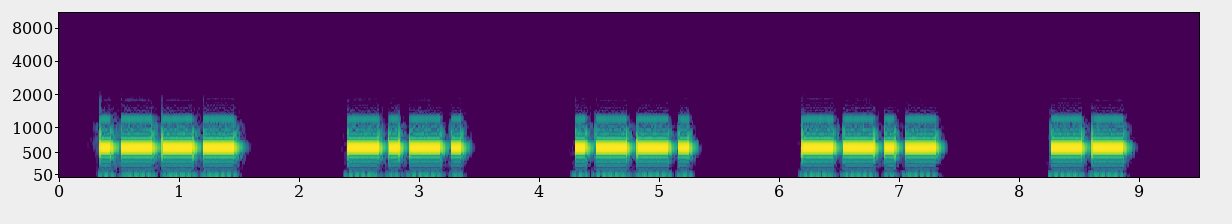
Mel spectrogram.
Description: Morse code, heard as a keyed tone, about 14 wpm, spaced as for 7 wpm, 600 Hz. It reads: JCPQM
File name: morse mp3 / 09 urok 8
